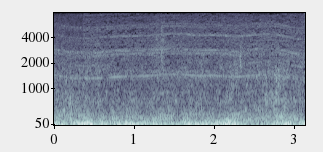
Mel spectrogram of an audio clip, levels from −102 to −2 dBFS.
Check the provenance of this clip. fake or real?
real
